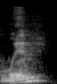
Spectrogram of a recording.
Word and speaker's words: Nguyen: This name, I've seen it pronounced Nguyen, Nguyen, but I've also seen it pronounced Win, like W-I-N. So I don't know how you guys pronounce it. But I grew up with the David Nguyen, so that's how it was always said. But as I get older, I see Win said a lot more than Nguyen.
